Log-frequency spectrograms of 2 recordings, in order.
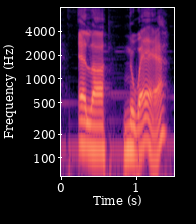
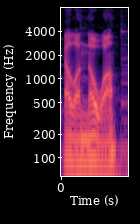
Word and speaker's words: Ella Noe: Then we have Ella Noe. That's actually how it's pronounced. It's not like Ella Noah or Eleanor or whatever this is supposed to be.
